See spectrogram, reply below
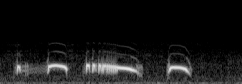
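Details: Spotted dove (cu gáy) decoy calling to draw in wild birds: one full phrase of soft, low coos, two short notes, a long drawn-out falling coo, then a closing short coo, in quiet surroundings.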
